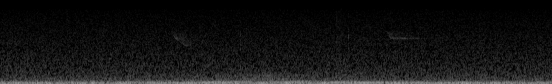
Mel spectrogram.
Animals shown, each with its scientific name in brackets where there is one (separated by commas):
Blue-headed Vireo (Vireo solitarius)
